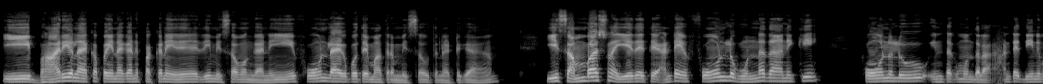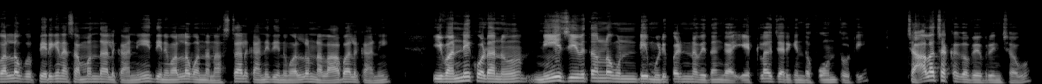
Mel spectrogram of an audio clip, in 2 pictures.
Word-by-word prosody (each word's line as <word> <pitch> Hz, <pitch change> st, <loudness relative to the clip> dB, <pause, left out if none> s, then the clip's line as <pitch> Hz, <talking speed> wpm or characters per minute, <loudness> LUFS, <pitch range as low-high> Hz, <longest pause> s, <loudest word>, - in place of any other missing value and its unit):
ఈ -, -, +7 dB, 0.3 s
భార్య 145 Hz, +9 st, +6 dB
లేకపోయినా 135 Hz, -1 st, +3 dB
కానీ 130 Hz, +1 st, +1 dB
పక్కన 135 Hz, -1 st, 0 dB, 0.2 s
ఏది 125 Hz, +1 st, -1 dB
మిస్ 115 Hz, -1 st, -3 dB
అవ్వము 115 Hz, -2 st, -3 dB
గాని. 105 Hz, +2 st, 0 dB, 0.2 s
ఫోన్ 140 Hz, +3 st, -1 dB
లేకపోతే 130 Hz, -1 st, +3 dB
మాత్రం 110 Hz, -1 st, -3 dB
మిస్ 95 Hz, -1 st, -2 dB
అవుతున్నట్టుగా. 100 Hz, 0 st, -6 dB, 0.8 s
ఈ -, -, +9 dB
సంభాషణ 175 Hz, +6 st, +5 dB, 0.2 s
ఏదైతే, 135 Hz, +1 st, +2 dB
అంటే 130 Hz, +6 st, +2 dB, 0.2 s
ఫోన్‌లు 170 Hz, +5 st, 0 dB
ఉన్నదానికి, 150 Hz, +3 st, 0 dB, 0.5 s
ఫోన్‌లు 145 Hz, +2 st, +1 dB, 0.3 s
ఇంతకు 125 Hz, -1 st, -4 dB
ముందుల 115 Hz, -3 st, -2 dB, 0.2 s
అంటే 125 Hz, +3 st, -1 dB
దీనివల్ల 125 Hz, +2 st, 0 dB
ఒక 120 Hz, -, -7 dB
పెరిగిన 130 Hz, +1 st, +1 dB
సంబంధాలు 120 Hz, -1 st, -3 dB
కానీ, 105 Hz, +6 st, -4 dB
దీనివల్ల 110 Hz, +2 st, -1 dB
ఉన్న 105 Hz, -2 st, -4 dB
నష్టాలు 135 Hz, +8 st, -3 dB
కానీ, 110 Hz, +2 st, -4 dB
దీనివల్ల 105 Hz, +1 st, -4 dB
ఉన్న 100 Hz, -4 st, -3 dB
లాభాలు 115 Hz, +2 st, -1 dB
కానీ, 95 Hz, +3 st, -7 dB, 0.6 s
ఇవన్నీ 140 Hz, +7 st, +4 dB
కూడాను 130 Hz, -4 st, +2 dB, 0.3 s
నీ 150 Hz, +6 st, +6 dB, 0.2 s
జీవితంలో 155 Hz, -2 st, +2 dB
ఉండి, 130 Hz, +1 st, -1 dB
ముడిపడిన 120 Hz, +2 st, -3 dB
విధంగా 105 Hz, -1 st, -3 dB, 0.2 s
ఎట్లా 135 Hz, +5 st, -3 dB
జరిగిందో 105 Hz, -2 st, -5 dB
ఫోన్ 105 Hz, +1 st, -5 dB
తోటి 95 Hz, -, -10 dB, 0.5 s
చాలా 195 Hz, -, +4 dB
చక్కగా 130 Hz, -10 st, -1 dB
వివరించావు. 100 Hz, +1 st, -7 dB
125 Hz, 145 wpm, -25 LUFS, 110-140 Hz, 0.8 s, ఈ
